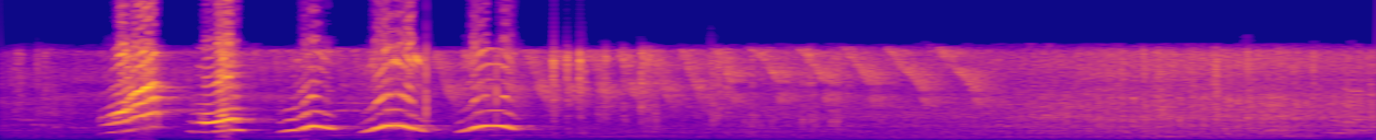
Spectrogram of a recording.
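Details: Paddy-field bird whose call is likened to swearing, "asu ya": a burst of five loud nasal arched notes in about two seconds, then fading echoes and quiet background hiss.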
